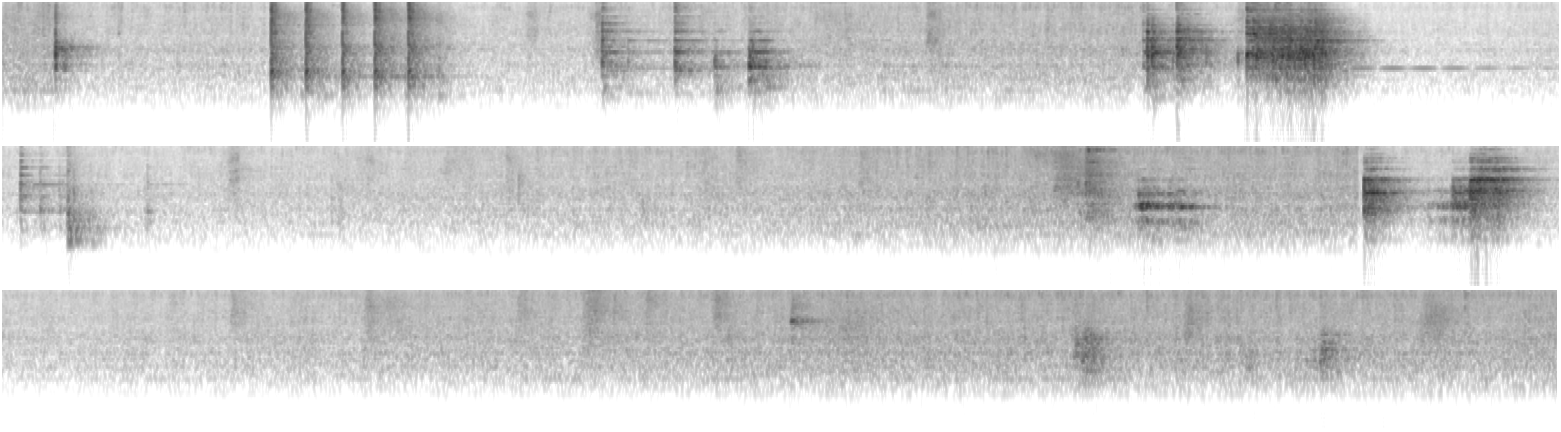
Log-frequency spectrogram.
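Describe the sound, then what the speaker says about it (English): Shrimp cooking in a pan for pasta: a low, steady sizzle runs beneath scattered metallic clinks and scrapes of a utensil against the pan, coming in short bursts with quieter gaps. "You cook the shrimp for a few minutes."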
